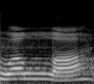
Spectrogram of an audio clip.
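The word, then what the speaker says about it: والله: Jadi cara bacanya itu ditebalkan lamnya.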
